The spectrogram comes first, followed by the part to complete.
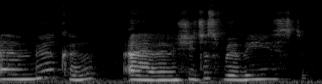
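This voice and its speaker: A woman with a fairly high pitch talks in fairly even intonation, and audible room echo can be heard. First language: not English. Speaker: music reaction youtuber. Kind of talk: music reaction video. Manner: halting.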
